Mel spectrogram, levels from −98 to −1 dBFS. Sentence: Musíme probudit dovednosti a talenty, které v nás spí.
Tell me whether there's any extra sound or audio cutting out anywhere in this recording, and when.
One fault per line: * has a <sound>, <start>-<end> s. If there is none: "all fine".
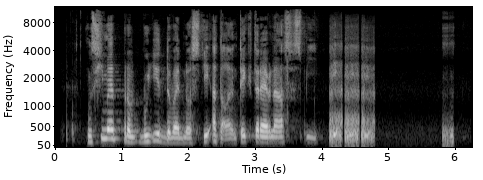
* has a laugh, 4.1-4.8 s
* has a laugh, 5.8-6.0 s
